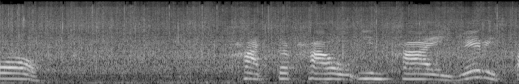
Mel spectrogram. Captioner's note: in Thai language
